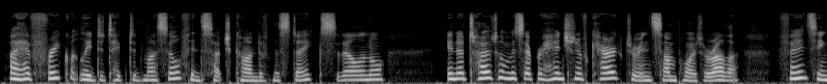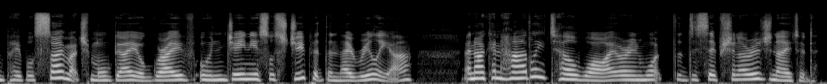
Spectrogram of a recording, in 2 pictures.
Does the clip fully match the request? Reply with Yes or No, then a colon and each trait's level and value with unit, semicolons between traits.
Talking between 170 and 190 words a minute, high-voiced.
Yes: average, 185 wpm; high, 220 Hz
